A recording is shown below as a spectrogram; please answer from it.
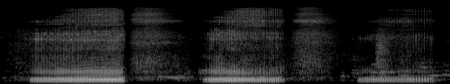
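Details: Bulldog snoring loudly: loud, deep, rattling snores on each breath in, with softer breaths out, three cycles in under five seconds; heavy snoring in a flat-faced dog.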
